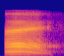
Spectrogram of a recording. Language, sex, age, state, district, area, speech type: Telugu, male, 60+, Andhra Pradesh, East Godavari, rural, conversation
